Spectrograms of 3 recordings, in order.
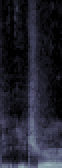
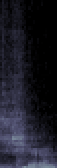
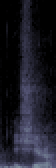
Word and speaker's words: Ishiro: I don't know if it's Ichiro or Ishiro. I think it's Ishiro. – Ishiro Honda, yeah.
